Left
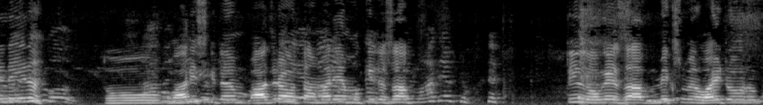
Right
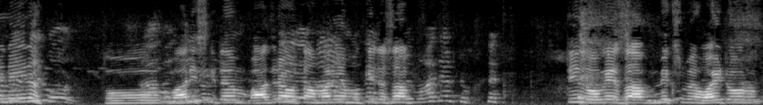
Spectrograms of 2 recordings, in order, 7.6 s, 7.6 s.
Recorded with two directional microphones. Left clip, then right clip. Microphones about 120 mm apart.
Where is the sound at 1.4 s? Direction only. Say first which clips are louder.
Right 3 dB; 20° left (ahead or behind).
